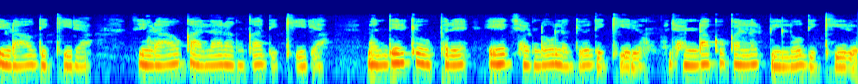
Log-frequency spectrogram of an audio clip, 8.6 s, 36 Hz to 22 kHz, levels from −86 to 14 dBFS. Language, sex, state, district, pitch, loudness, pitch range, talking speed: Rajasthani, female, Rajasthan, Nagaur, 160 Hz, -18 LUFS, 150-170 Hz, 160 wpm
